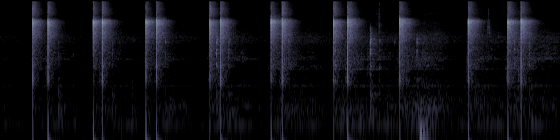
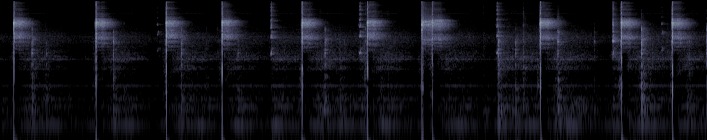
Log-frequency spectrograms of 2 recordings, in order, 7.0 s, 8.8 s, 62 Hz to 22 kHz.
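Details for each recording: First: Honda Civic D15B carbureted distributor on a bench test with a 12 V battery, external module and test spark plug: sharp, crisp spark snaps in quick pairs about once a second, strong with no misses; healthy coil and spark. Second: Bench test of a carbureted Honda D15B/D16 distributor with the coil wired as it came from the factory: sharp, uneven spark snaps about once a second, one with a squeal, meaning the coil is wired wrong.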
